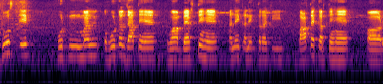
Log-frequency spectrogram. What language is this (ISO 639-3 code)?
urd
